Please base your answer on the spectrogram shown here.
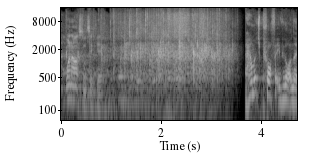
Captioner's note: audience applause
